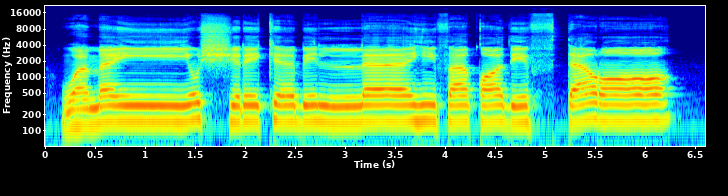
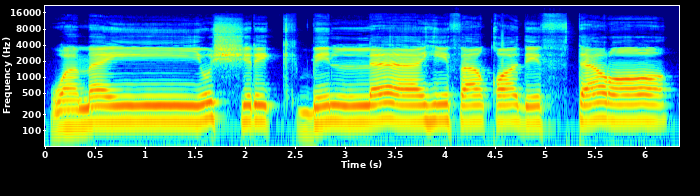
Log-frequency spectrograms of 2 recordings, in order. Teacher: kaf should not have qalqalah under no circumstances.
